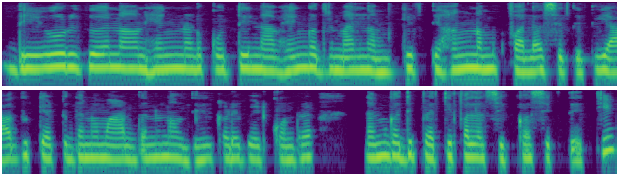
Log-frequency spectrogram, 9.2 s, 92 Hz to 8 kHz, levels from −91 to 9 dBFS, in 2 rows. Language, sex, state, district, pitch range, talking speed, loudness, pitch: Kannada, female, Karnataka, Dharwad, 215-235 Hz, 170 wpm, -14 LUFS, 225 Hz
